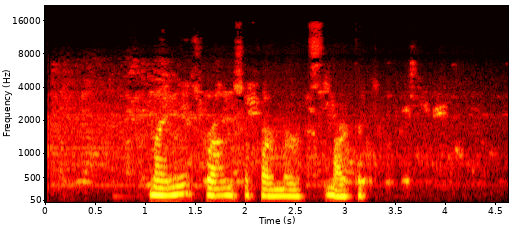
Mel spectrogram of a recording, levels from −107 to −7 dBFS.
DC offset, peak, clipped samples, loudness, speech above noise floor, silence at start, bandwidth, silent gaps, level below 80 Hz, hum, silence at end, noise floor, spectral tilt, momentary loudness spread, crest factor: under 0.1%; -16 dBFS; under 0.1%; -34 LUFS; 30 dB; 0.05 s; 15 kHz; none; -72 dBFS; none; 0.45 s; -63 dBFS; -7.5 dB/octave; 19 LU; 20 dB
